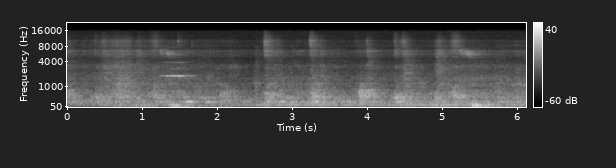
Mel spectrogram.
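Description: Soundtrack of a projected film heard over hall speakers: a low steady hum with irregular knocks and clicks scattered through it.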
